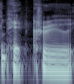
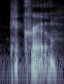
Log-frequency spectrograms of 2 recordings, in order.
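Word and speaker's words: Picrew: Pit Crew is the platform that allows you to make an avatar generator.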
